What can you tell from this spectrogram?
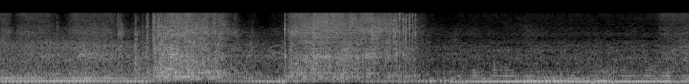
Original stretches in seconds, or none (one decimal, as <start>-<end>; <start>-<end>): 0.0-2.7; 3.9-4.3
